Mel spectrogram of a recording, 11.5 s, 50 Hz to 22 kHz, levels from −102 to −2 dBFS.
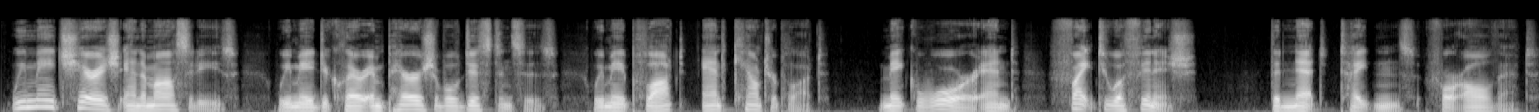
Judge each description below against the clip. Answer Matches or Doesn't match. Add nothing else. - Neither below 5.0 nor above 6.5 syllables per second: Doesn't match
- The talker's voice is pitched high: Doesn't match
